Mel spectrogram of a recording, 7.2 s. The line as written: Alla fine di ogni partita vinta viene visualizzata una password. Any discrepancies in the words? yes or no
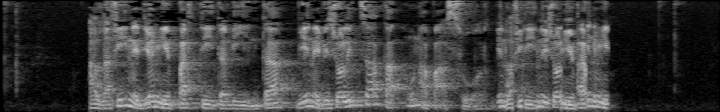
yes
